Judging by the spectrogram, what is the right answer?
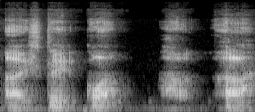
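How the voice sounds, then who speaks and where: A man's voice: slow pace, fairly bright tone. A man playing a reluctant, grumbling fellow in an Ilocano comedy drama, with an Ilocano accent and a hesitant, drawling delivery. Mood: defensive.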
